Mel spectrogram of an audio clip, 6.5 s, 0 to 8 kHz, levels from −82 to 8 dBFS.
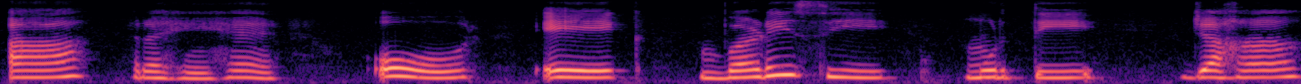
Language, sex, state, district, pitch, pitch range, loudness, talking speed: Hindi, female, Himachal Pradesh, Shimla, 245 Hz, 230-255 Hz, -16 LUFS, 85 wpm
